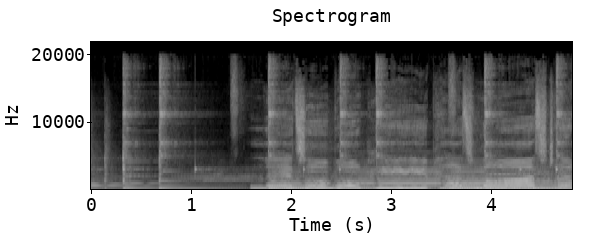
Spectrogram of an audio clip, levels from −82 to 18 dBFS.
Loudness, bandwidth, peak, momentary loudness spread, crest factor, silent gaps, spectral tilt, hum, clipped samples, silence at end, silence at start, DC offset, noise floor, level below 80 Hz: -16 LUFS; over 20 kHz; 0 dBFS; 18 LU; 16 dB; none; -3.5 dB/octave; none; under 0.1%; 0 s; 0 s; under 0.1%; -36 dBFS; -28 dBFS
